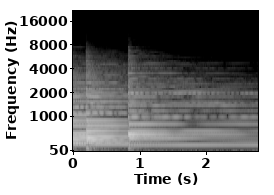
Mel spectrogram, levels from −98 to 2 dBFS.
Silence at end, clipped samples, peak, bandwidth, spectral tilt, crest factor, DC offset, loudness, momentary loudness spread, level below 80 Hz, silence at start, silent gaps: 0 s; under 0.1%; -8 dBFS; 7.2 kHz; -7 dB/octave; 16 dB; under 0.1%; -26 LUFS; 17 LU; -60 dBFS; 0 s; none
